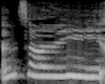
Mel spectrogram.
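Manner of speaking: put-on tiny, very high-pitched baby talk voice. Describing a woman's behaviour toward a man while he drives, imitating high-pitched baby talk. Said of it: "this little high-pitched voice".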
